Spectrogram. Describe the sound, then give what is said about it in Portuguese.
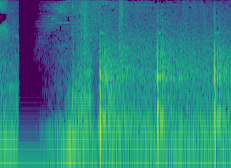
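A tennis ball bounces three times at a steady, even pace, each bounce a crisp thump over a faint background hiss, with no one speaking. “Este é o som de uma bola de ténis a bater.”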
